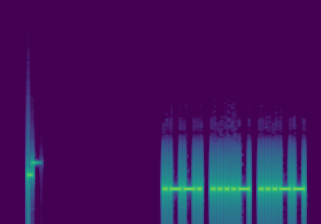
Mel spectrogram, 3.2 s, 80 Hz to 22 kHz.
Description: Morse code, heard as a keyed tone, about 34 wpm, 700 Hz. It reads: P43
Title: Callsign Prefixes for Top 100 DXCC - 35wpm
